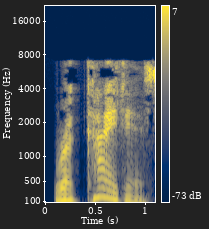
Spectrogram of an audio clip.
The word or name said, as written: rachitis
